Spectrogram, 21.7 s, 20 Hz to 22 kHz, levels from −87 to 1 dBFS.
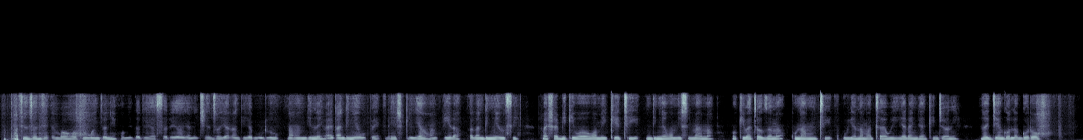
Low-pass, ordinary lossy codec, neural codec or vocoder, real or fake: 7.2 kHz; AAC, 48 kbps; codec, 16 kHz, 0.9 kbps, LongCat-Audio-Codec; fake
